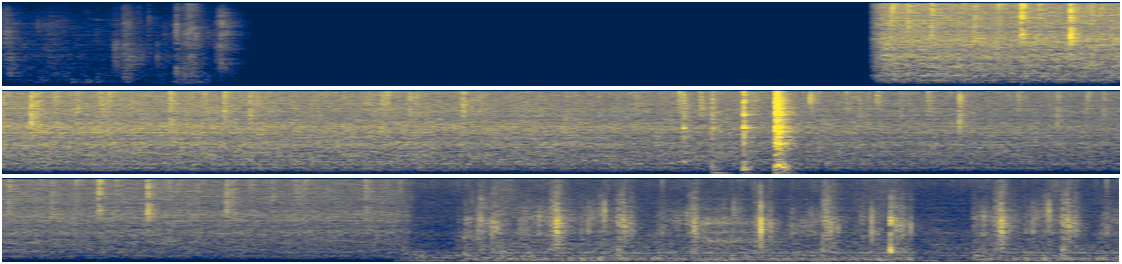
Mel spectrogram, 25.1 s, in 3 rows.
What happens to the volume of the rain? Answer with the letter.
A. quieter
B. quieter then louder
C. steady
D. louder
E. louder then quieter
A.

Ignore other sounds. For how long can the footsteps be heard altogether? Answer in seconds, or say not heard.
7 s.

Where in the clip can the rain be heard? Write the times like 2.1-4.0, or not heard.
6.5-25.1.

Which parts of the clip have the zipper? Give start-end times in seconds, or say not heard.
13.4-14.3.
